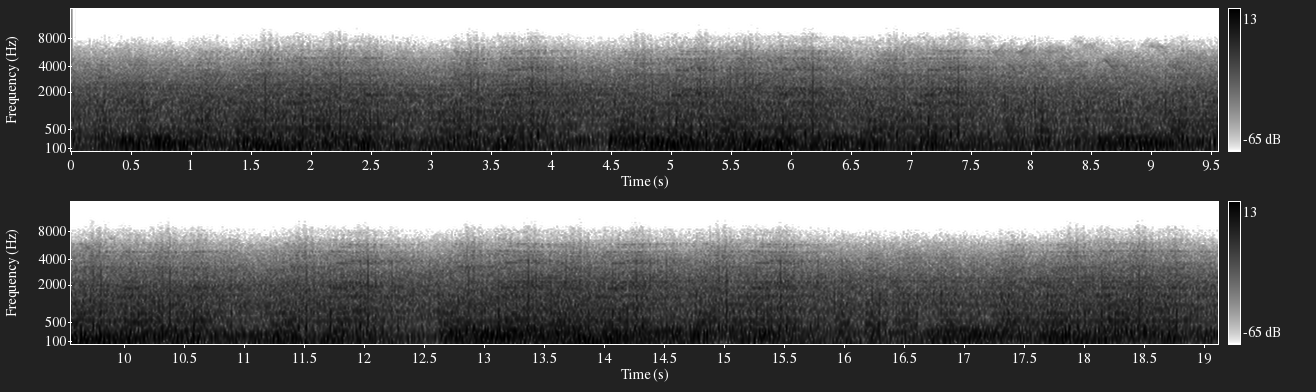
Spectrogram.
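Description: Instrumental electronic music: a dense, steady drone with a heavy low end and a few held tones, swelling slowly in loudness, with no vocals.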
